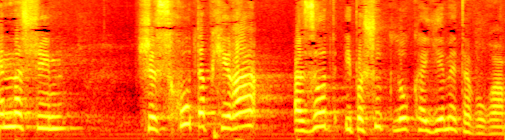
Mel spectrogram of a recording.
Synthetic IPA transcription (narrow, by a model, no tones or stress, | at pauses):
enːaʃim | ʃesxuthapxiʁaːzo̞thipaʃutlo̞kajemethavuʁa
